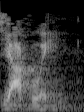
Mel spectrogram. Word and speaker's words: Yahweh: And some Bible translators, they actually combine the vowels of Adonai to the tetragrammaton, the consonants, and came up with the pronunciation Jehovah, as in the case of Jehovah Witnesses. However, other Bible scholars, they believe the actual pronunciation of God's name is Yahweh.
